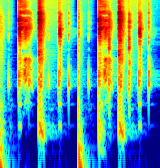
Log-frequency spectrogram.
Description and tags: Small loop made with some 'mouth' sounds :D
